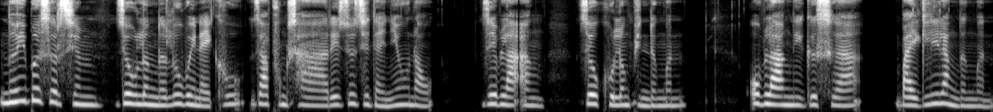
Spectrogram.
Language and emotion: Bodo, sad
